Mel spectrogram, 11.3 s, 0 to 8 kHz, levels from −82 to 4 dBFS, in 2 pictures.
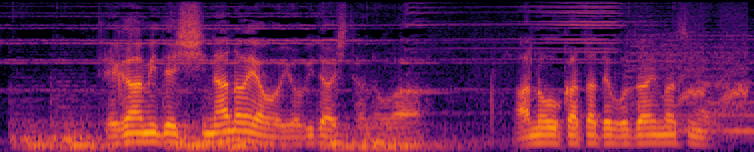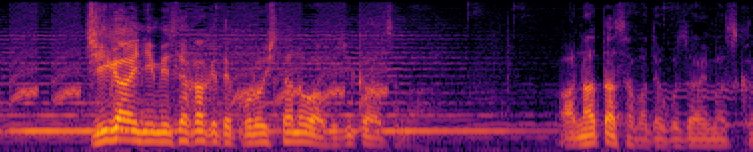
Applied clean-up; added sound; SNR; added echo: none; Alarm; 14 dB; none.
